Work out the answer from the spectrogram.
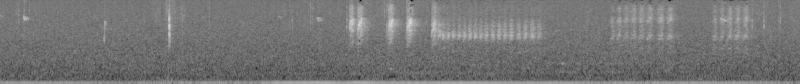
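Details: A winter flock of long-tailed tits at a suet cake feeder in a UK garden gives high, thin ticks and short buzzy trills in quick bursts over a low rumble, amid pecking and chasing, possibly a minor dispute over feeder position.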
